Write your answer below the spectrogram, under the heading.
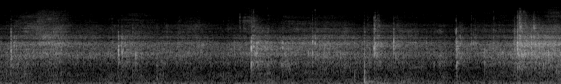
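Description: Ice hockey skates scraping and carving the ice in swishing bursts, with several sharp clacks of sticks and puck during play in front of the net.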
